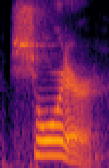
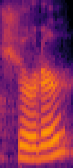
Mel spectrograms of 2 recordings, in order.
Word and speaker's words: shorter: pronounce the vowel completely shorter shorter it's not sure der sure der okay if you if this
